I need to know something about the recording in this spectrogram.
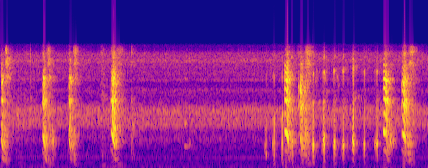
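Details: Lucky the dog barking indoors to get the others to play, his tail wagging: a few spaced yelps, a quiet pause, then a rapid burst of short choppy barks and huffs near the end.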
